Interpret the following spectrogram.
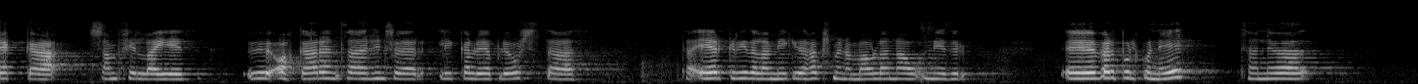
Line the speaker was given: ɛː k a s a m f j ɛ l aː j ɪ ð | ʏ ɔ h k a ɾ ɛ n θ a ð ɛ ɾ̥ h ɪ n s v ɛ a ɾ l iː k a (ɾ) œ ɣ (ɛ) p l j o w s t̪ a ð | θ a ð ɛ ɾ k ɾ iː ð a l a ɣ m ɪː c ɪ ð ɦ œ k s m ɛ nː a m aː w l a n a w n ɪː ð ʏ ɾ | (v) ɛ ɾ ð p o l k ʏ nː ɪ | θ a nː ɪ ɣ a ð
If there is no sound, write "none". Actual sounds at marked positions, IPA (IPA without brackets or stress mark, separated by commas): l, a, v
